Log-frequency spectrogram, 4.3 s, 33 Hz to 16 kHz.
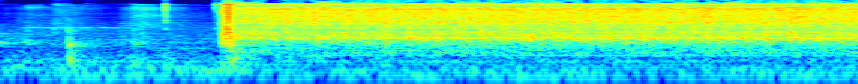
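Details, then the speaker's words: Honda Civic EP3 engine bought online, compression test with oil added to cylinders: fast perfectly even cranking, no compression pulses, still zero; owner suspects head or valves, timing chain to be checked. "No. With oil, still zero. So maybe the head or the valve."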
